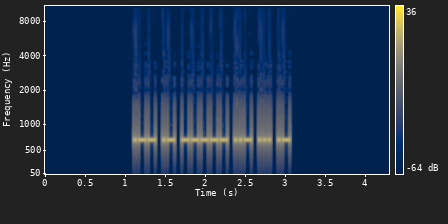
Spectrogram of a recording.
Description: Morse code, heard as a keyed tone, about 40 wpm, 700 Hz. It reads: WA0USA
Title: Call Signs Repeated 3x - 40wpm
